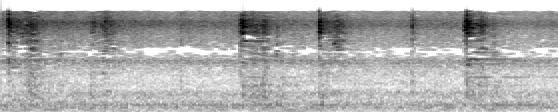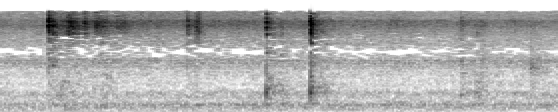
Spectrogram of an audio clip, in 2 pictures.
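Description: A metal spatula scrapes and clinks against a wok.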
